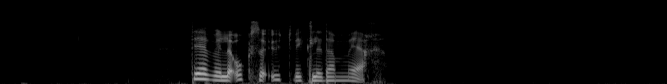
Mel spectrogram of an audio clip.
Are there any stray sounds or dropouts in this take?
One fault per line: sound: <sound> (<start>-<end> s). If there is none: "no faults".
no faults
